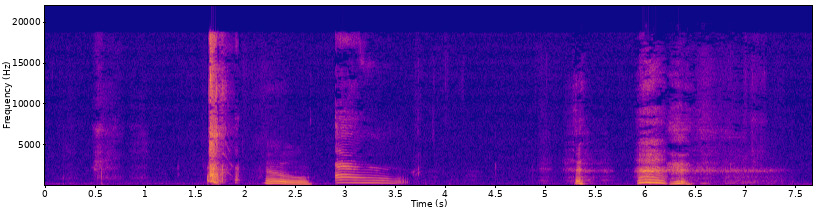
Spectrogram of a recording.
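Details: Infant laughing and sneezing: sharp, sudden sneezes with bright giggles and squeals in between.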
